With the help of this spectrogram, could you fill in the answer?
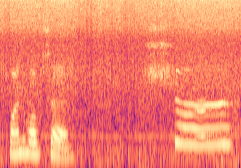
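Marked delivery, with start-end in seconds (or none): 1.7-2.3 sad. A narrator's reading. Disappointed SpongeBob.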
